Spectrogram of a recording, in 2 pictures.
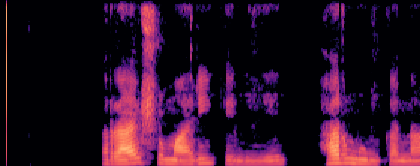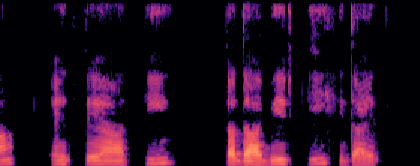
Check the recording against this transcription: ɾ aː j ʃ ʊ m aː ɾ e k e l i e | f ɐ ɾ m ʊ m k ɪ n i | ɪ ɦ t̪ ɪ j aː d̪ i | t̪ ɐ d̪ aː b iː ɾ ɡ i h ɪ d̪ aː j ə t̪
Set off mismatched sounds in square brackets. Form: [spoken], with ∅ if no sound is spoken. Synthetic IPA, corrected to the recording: ɾ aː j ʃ ʊ m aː ɾ [i] k e l i e | [h] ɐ ɾ m ʊ m k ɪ n [a] | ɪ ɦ t̪ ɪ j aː [t̪] i | t̪ ɐ d̪ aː b iː ɾ [k] i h ɪ d̪ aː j ə t̪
